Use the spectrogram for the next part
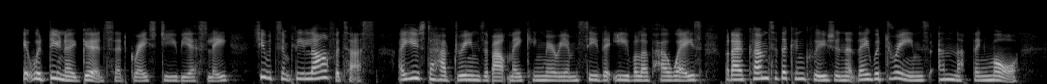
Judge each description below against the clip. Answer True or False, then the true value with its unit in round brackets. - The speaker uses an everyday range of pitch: True (4.2 semitones)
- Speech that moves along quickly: True (240 wpm)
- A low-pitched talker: False (200 Hz)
